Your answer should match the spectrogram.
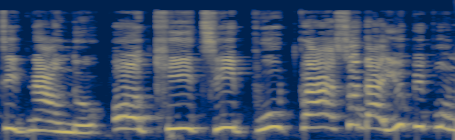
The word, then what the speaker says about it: Okitipupa: You heard the way I pronounced it now, no? Okitipupa.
